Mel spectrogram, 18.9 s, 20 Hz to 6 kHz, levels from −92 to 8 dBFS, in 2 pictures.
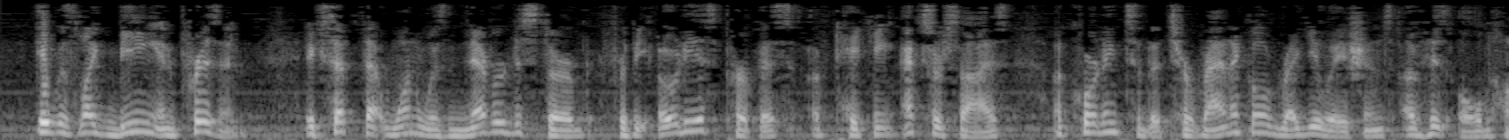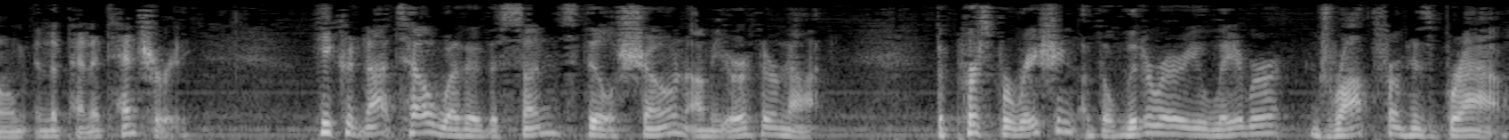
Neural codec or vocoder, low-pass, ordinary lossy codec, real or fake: none; 5.4 kHz; Opus, 64 kbps; real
